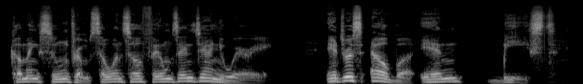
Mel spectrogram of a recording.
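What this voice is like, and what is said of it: Movie trailer announcer voice. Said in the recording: “put on my best trailer voice.”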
